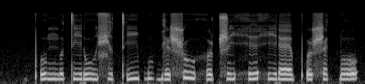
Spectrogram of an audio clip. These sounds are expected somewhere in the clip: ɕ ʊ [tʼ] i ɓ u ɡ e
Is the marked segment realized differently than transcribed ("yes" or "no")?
no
